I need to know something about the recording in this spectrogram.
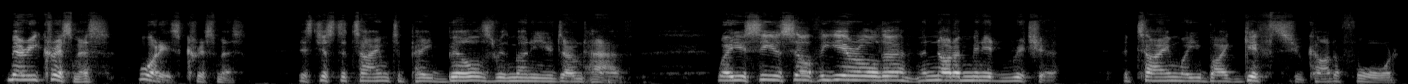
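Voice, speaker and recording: Miserly old Victorian uncle played by a man, scornful and curt, fairly high male voice, very unhurried delivery. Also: animated. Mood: scornful, grumbling. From United Kingdom. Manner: curt, dismissive, sarcastic. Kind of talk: amateur table read of a Victorian Christmas story.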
